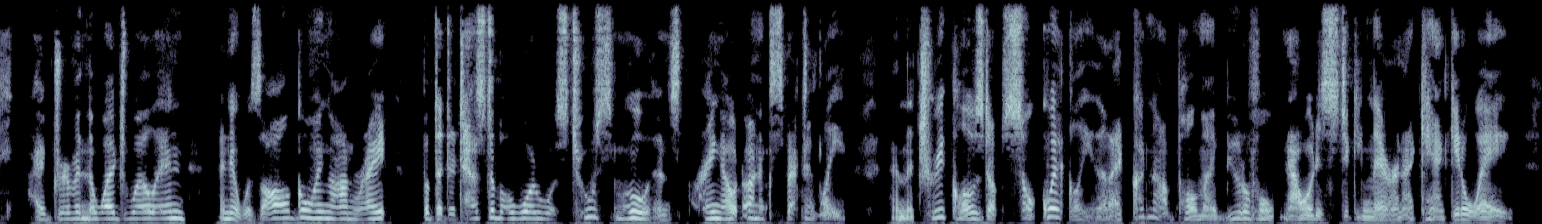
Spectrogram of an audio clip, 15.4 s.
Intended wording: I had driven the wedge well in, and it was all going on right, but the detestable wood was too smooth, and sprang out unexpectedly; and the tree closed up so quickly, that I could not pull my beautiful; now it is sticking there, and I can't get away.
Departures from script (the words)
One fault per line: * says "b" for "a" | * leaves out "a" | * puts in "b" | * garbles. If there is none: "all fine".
all fine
